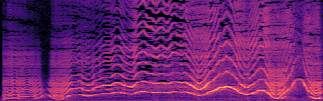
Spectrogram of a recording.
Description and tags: sounds produced rubbing with my finger over a polished surface, my remind of a variety of things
